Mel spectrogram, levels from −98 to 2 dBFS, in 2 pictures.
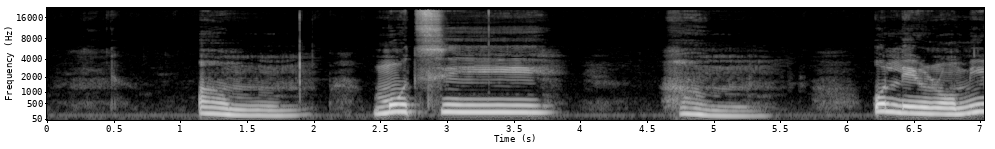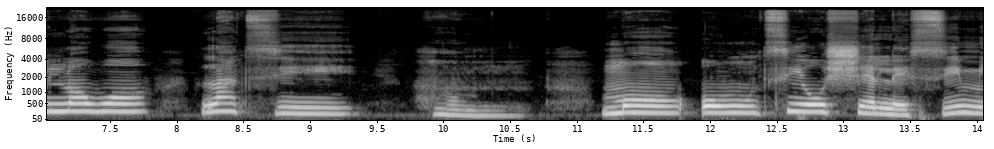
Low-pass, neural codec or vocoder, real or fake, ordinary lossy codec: none; none; real; none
